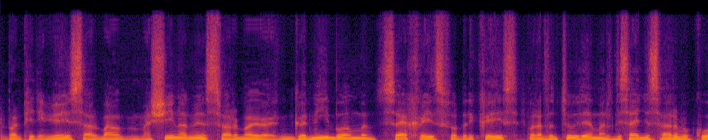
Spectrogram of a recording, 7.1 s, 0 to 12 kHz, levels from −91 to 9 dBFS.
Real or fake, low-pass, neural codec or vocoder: fake; 10.8 kHz; codec, 16 kHz in and 24 kHz out, 0.6 kbps, FocalCodec, streaming, 2048 codes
